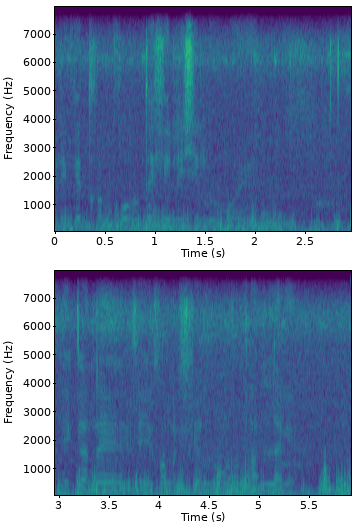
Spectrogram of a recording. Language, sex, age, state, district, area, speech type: Assamese, female, 60+, Assam, Kamrup Metropolitan, urban, spontaneous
